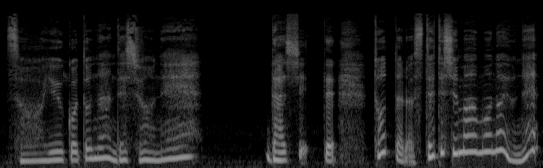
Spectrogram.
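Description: Anime nurse: grown woman, gentle and coy, breathy edge, expressive inflection, dry sound. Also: a little high, moderate pace, no echo, heavily acted. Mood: wistful, resigned. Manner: gentle, coy, feminine phrasing. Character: composed adult nurse, softly teasing, wistful. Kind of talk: anime drama dialogue.

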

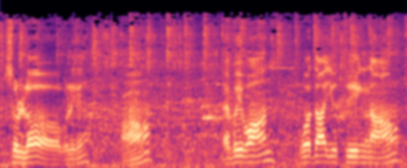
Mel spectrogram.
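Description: A man's voice: medium pitch, slow. A man with a Korean accent leading a live walking tour, talking in short broken English phrases with a constant "huh?" to viewers, walking a busy night street. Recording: outdoor street with crowd and music. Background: street crowd and loud music.

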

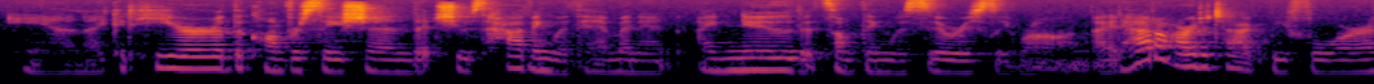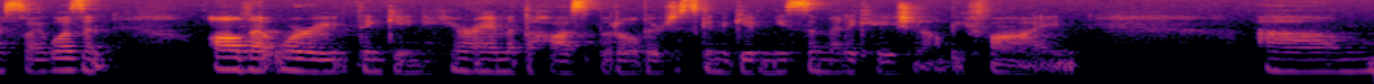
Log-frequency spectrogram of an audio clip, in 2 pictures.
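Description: A woman in her forties speaks straight to a camera close in front of her, earnest and reflective, her voice sitting a little low with a gravelly edge. She often drops to a soft, breathy tone and fills pauses with ums and you knows. A faint hiss runs under the recording. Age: 40s. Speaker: heart attack survivor telling her story. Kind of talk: personal testimony to camera. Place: living room at home, indoors. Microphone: device camera at arm's length, sitting close.

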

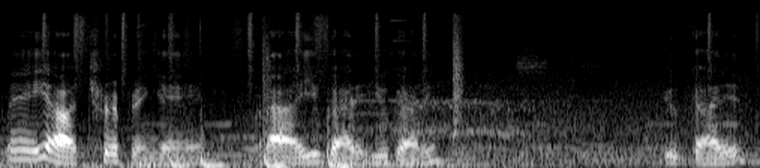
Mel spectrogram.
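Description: A man's voice: medium pitch, expressive, a little slow, music in the background. A man giving casual, slang-heavy commentary while playing a crime role-play game, calling his viewers gang. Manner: slangy, laid-back, calls viewers gang. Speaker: gaming YouTuber playing a role-play series.

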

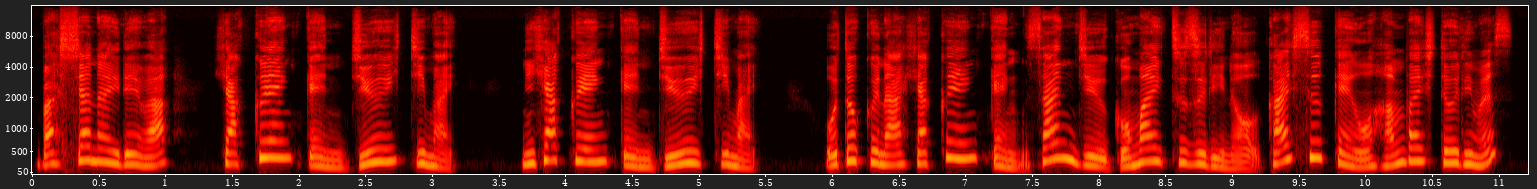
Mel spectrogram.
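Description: A woman's voice: a little high, big pitch swings, takes it slowly, no echo, studio quality. A woman reading scripted bus announcements as a recorded announcer, in a formal, polite and carefully enunciated manner.

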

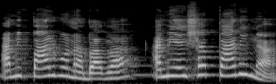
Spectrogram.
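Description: A woman's voice: very high-pitched, expressive, moderate pace, pushed and bright, full character voice. A woman voicing a whiny, spoiled younger daughter in a cartoon. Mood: unwilling. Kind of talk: cartoon voice acting.

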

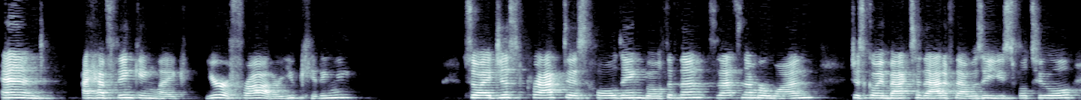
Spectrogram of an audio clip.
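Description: A woman's voice: high-pitched, a bit bright. A woman in her forties giving a spiritual webinar from her living room over a webcam, thinking aloud and gesturing as she speaks. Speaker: spiritual teacher. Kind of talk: webinar talk with viewers. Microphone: webcam on video call. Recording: roomy webcam audio.

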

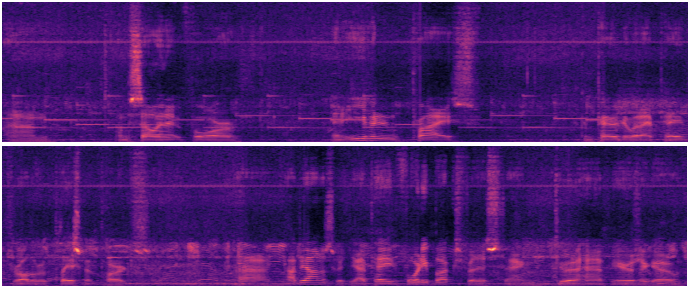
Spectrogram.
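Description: A man giving a casual, halting product demonstration from behind a hand-held camera indoors, as if selling something. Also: lowish voice, over music, low-quality recording. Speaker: seller demonstrating a restored vintage radio signal tracer. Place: dim indoor room, speaking from behind the camera.

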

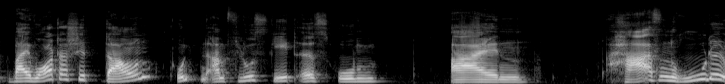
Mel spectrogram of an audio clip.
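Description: A man, hosting a review channel and talking casually and conversationally to the camera from a room indoors, sometimes searching for words. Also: medium pitch. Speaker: host of a film review channel. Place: small room full of shelves and collectibles, indoors.

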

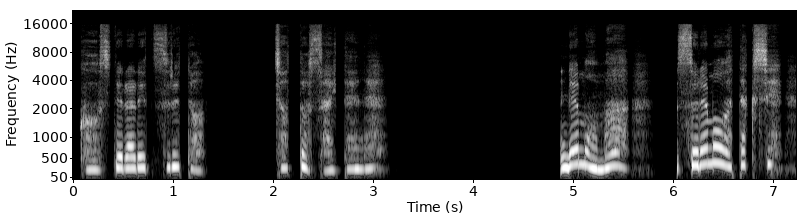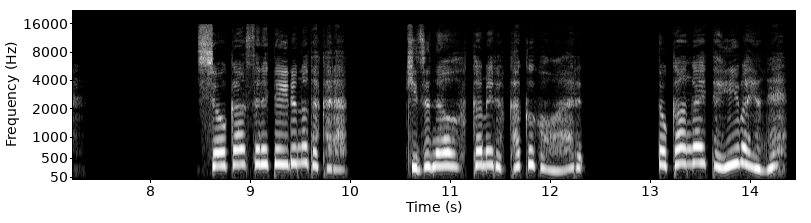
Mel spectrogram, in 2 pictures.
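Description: A woman voicing an aloof, gloomy yet playful young royal lady in an anime game, refined and softly ironic. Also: sits high, animated, slow, pauses often, dry recording, clean studio sound. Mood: cool, self-deprecating. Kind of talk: anime game character voice acting.

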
